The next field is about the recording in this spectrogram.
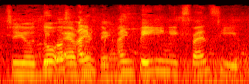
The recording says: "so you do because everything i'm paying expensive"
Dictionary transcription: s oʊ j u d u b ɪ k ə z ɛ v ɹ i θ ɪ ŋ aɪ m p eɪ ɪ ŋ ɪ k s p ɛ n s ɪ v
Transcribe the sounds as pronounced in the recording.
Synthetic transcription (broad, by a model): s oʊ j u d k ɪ ə ɑ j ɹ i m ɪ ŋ aɪ m p eɪ ɪ ŋ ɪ k s p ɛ n s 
